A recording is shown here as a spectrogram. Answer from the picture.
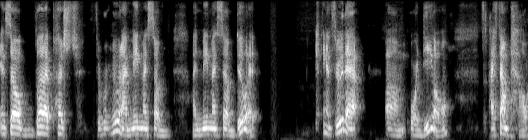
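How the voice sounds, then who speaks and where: At a very slow pace, a man talks with medium pitch and ordinary pitch variation. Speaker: podcast host and occult teacher. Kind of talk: casual panel discussion. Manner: halting.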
